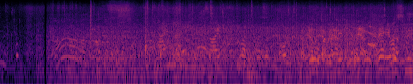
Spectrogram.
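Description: Several men talk quietly nearby.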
